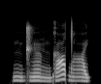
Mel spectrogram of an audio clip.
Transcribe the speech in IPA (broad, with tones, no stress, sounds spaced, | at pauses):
n d͡ʒ œ̃˨˩ ŋ ɡ ə˧˥˧ j dˤ ə̃˨˩ j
